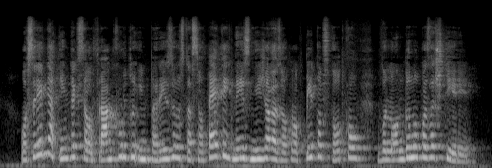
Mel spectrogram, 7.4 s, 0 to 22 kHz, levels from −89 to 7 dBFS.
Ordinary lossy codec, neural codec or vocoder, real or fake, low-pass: AAC, 64 kbps; codec, 44.1 kHz, 3.4 kbps, Pupu-Codec; fake; 14.4 kHz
